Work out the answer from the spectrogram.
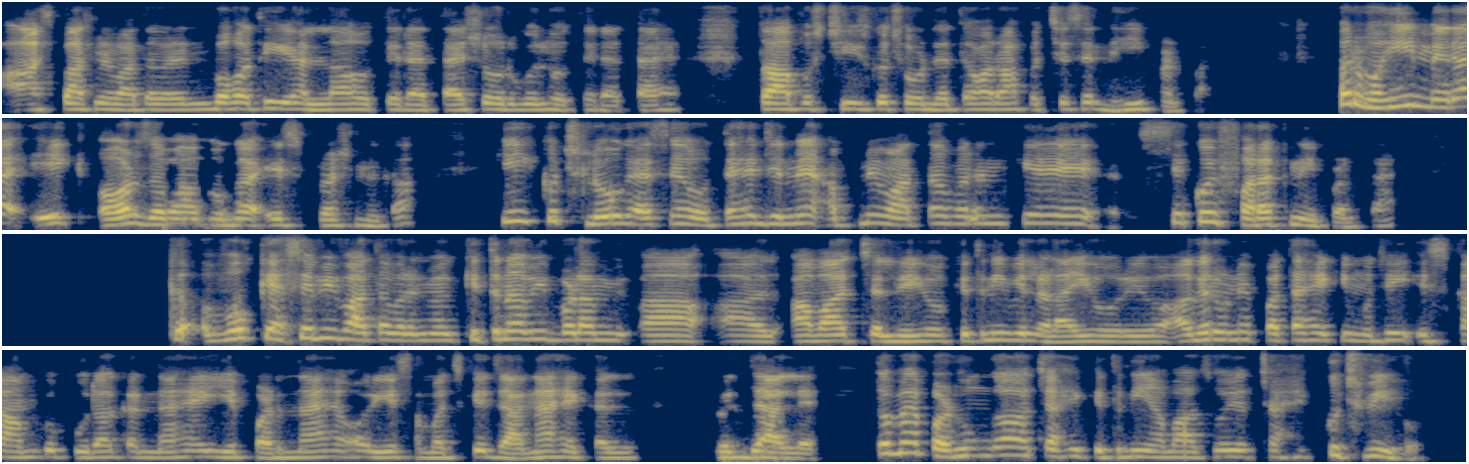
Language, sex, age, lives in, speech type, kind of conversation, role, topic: Hindi, male, 20-24, India, conversation, podcast, guest, पढ़ाई को मज़ेदार बनाने के कौन-कौन से तरीके हो सकते हैं?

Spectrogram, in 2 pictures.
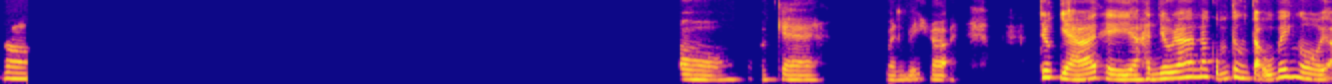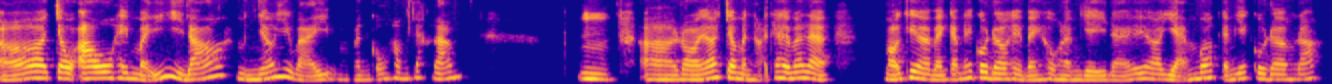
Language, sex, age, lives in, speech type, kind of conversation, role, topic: Vietnamese, female, 30-34, Vietnam, conversation, podcast, host, Bạn xử lý cảm giác cô đơn khi ở một mình như thế nào?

